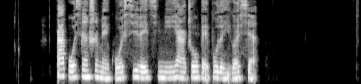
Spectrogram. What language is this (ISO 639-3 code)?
zho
